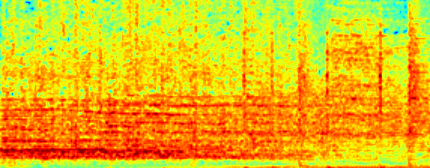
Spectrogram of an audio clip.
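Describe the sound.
Below the Italian Chamber of Deputies, a crowd applauds and cheers, with whoops and yells rising from a loud, continuous roar.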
